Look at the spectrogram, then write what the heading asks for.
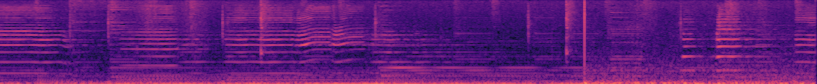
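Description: Steady engine and road noise from a car creeping forward in slow stop-and-go traffic, a continuous low rumble with tonal overtones that holds at an even loudness throughout, with no talking.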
